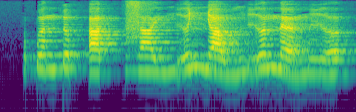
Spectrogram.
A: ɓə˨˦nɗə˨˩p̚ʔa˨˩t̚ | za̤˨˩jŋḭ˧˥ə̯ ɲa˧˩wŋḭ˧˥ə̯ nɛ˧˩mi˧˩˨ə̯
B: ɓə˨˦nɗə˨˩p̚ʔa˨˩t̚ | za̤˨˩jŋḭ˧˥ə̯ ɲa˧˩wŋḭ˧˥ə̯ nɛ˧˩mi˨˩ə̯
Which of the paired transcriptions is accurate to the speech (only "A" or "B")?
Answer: A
